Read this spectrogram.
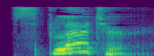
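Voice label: "splatter", English word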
